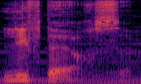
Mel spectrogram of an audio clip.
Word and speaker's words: LFTR: Les réacteurs à fluor de thorium liquide, ou LFTR, pronounced lifters.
